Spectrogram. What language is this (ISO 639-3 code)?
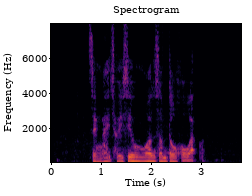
yue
